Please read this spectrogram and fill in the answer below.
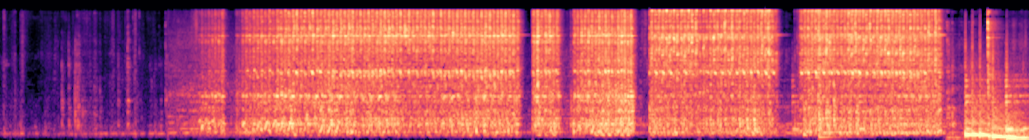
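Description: Hacksaw cutting through the thin metal barrel of a soldering iron: fast back-and-forth sawing strokes starting about two seconds in, with a few short pauses. Background music comes in near the end.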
